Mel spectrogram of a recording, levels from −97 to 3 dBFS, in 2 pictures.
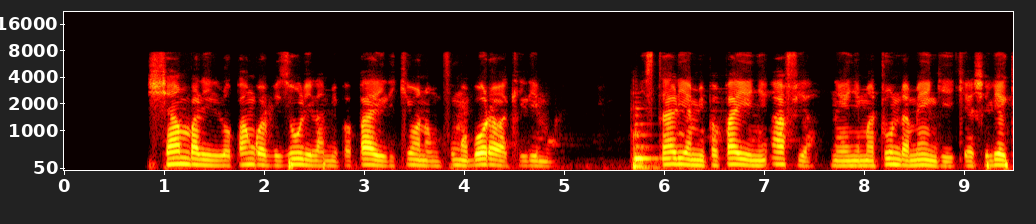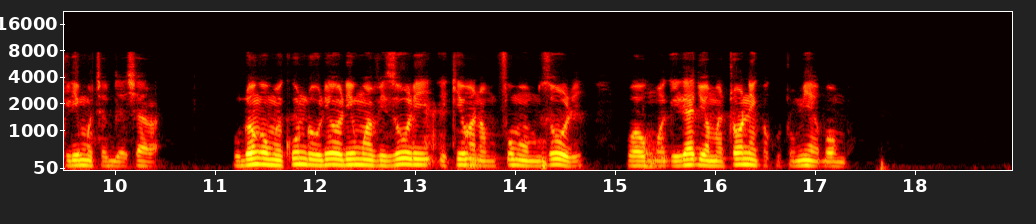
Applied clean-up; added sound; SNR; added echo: neural mask model DeepFilterNet 3.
